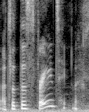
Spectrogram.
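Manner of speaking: quiet, sly whispering.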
